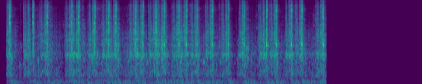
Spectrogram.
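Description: Typewriter-style key-clatter sound effect: quick, irregular clicks, several a second, for about three seconds, then it cuts off suddenly.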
